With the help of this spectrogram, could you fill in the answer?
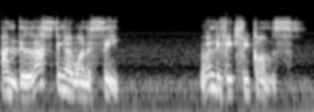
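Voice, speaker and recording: Very wide pitch swings run through a man's speech. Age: 60s. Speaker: political commentator. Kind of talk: political talk.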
